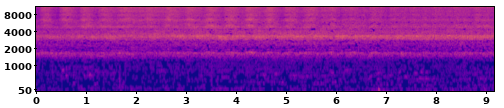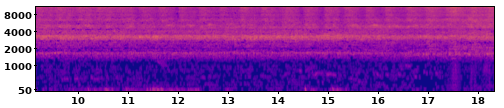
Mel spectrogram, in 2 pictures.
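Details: A chorus of crickets by LingaMala Waterfall, Mahabaleshwar, Maharashtra, forms an unbroken, intense high shrill wall of sound with rapid pulsing, almost three beats per second, and a quiet low background rumble.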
